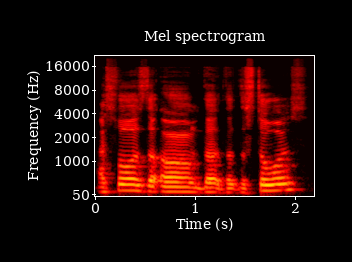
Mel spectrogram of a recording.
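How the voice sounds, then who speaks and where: A man's voice: medium pitch, moderate pace, warm tone. A man hosting a casual interview, jokey, who keeps repeating his affirmations. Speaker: show host and comedian.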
